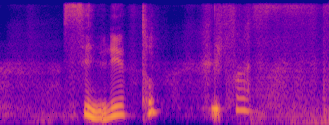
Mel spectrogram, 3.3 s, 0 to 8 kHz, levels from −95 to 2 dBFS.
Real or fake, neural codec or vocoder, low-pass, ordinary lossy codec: fake; codec, 16 kHz in and 24 kHz out, 0.4 kbps, LongCat-Audio-Codec, four codebook decoder; 7.2 kHz; none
